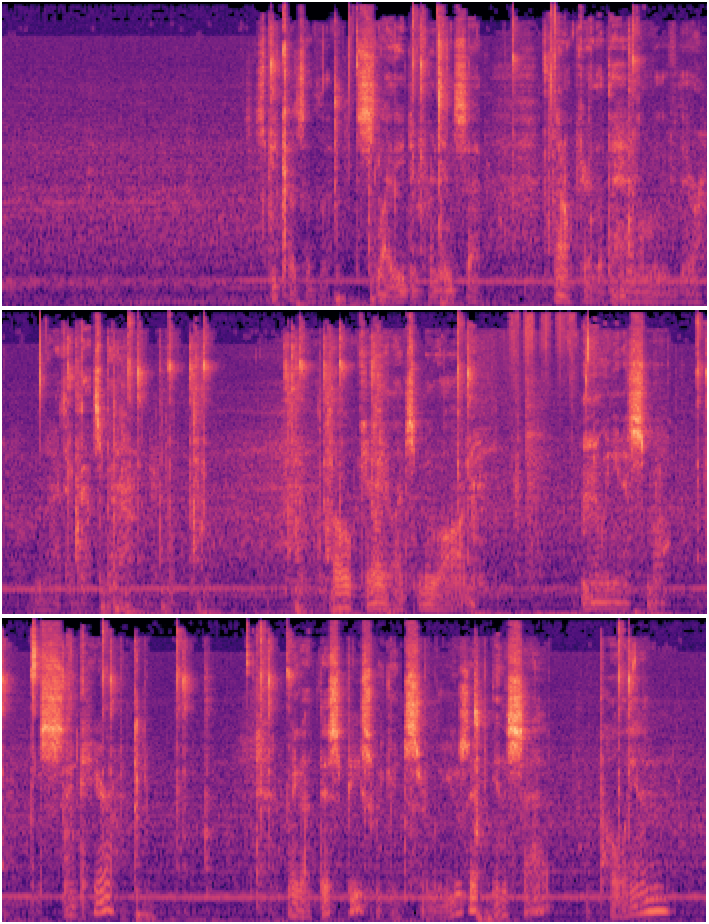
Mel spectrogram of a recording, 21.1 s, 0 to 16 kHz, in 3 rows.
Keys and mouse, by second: 3.3 a, 3.7 Tab, 4.4 a, 8.1 ctrl+s, 15.1-18.5 drag, 15.4 Tab, 18.8 i.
